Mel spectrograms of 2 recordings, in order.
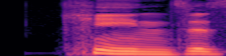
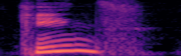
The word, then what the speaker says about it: Keynes: So, I mean, what's your best understanding of Keynes? Keynes? It's spelled K-E-Y-N-E-S, but he says you can do a stimulus, right?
